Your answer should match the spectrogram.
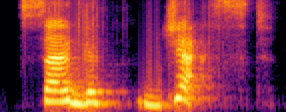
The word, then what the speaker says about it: suggest: suggest a four sounds that's another g j saying it's second sound sug jest usually when we have a double consonant one is silent but this is kind of like accept like i accept the invitation where one is saying the first sound the other saying the second sound pick up your pencil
